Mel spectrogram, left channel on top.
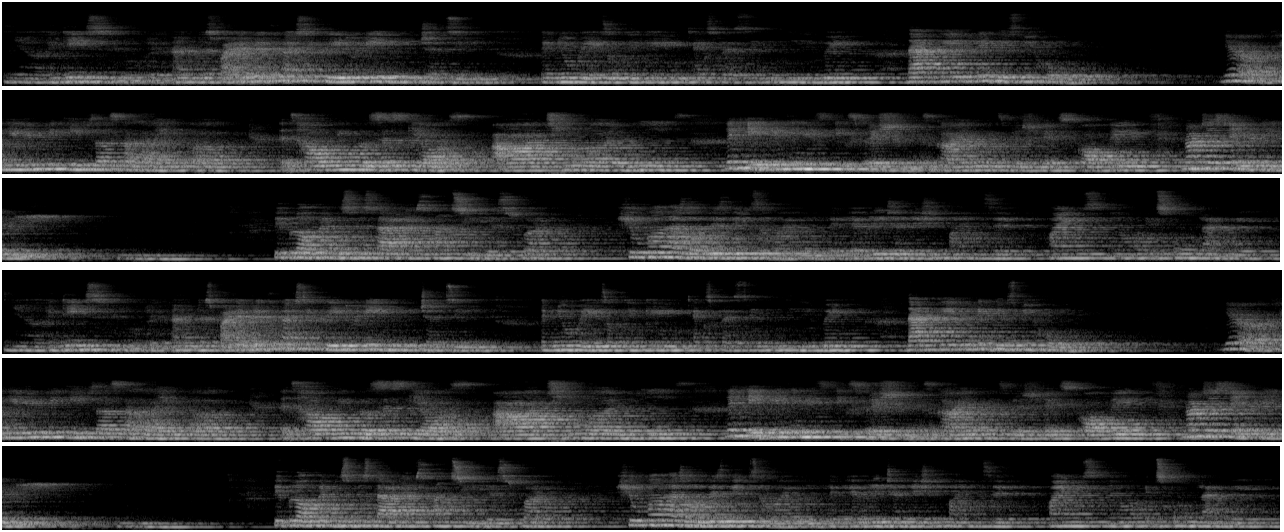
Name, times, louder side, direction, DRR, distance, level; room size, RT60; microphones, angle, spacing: voice 1, 0.0-10.7 18.0-18.3 26.7-27.4 28.0-31.0 31.7-35.6 36.1-38.1, equal, 30° right, -6 dB, 0.9 m, -29 dB
voice 2, 12.2-17.4 17.7-26.1, left 1 dB, 50° left, -11 dB, 1.4 m, -27 dB
4.3 x 4.2 x 2.5 m, 2.5 s
head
